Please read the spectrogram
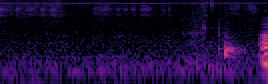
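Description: Near silence, with faint scratching of a marker writing on a whiteboard.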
